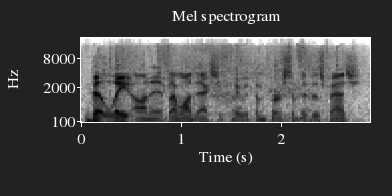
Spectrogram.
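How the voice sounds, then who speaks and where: Low-voiced streamer reading chat, noisy. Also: male voice, very fast. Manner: relaxed, reads viewer messages aloud and riffs on them. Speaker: streamer host. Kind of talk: casual livestream chat, reading chat. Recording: background noise under voice.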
